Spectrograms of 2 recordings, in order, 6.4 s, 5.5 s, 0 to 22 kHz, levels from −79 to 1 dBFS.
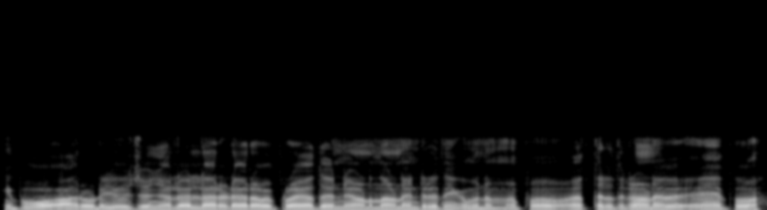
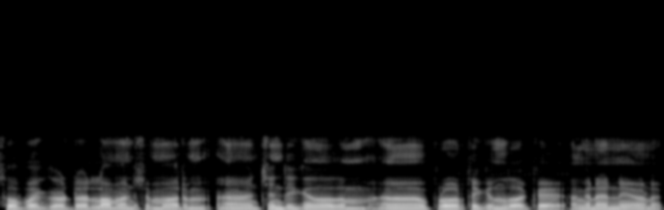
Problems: low volume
